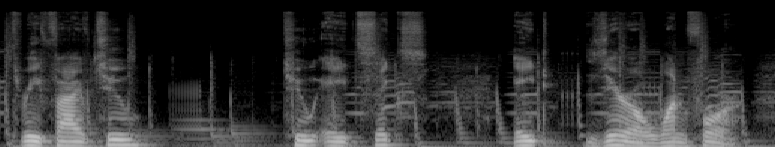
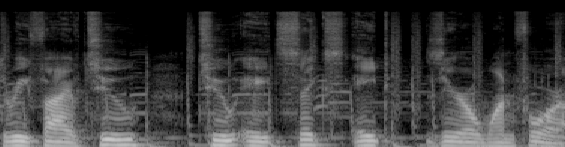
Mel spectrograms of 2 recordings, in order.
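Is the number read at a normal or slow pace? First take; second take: slow; normal. First: The number is read at a slow pace. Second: The number is read at a normal pace.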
